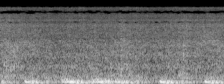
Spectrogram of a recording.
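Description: Pool water splashing and churning just after two children jump in, over a loud, uneven low rumble.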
